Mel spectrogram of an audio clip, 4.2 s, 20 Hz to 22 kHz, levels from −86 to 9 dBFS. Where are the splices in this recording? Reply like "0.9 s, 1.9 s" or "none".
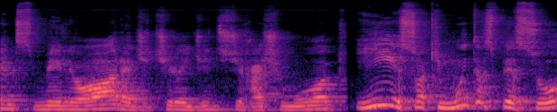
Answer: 2.6 s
